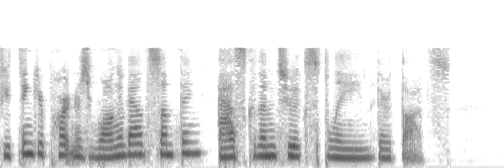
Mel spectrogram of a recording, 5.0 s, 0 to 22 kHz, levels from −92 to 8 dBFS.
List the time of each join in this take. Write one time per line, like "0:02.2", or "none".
0:02.1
